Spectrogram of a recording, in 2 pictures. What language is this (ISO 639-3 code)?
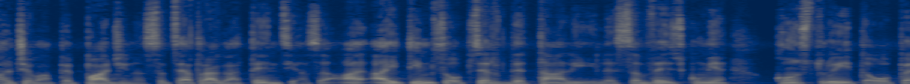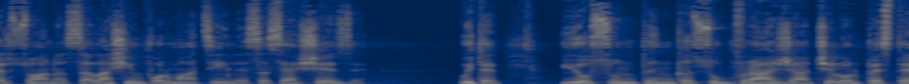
ron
